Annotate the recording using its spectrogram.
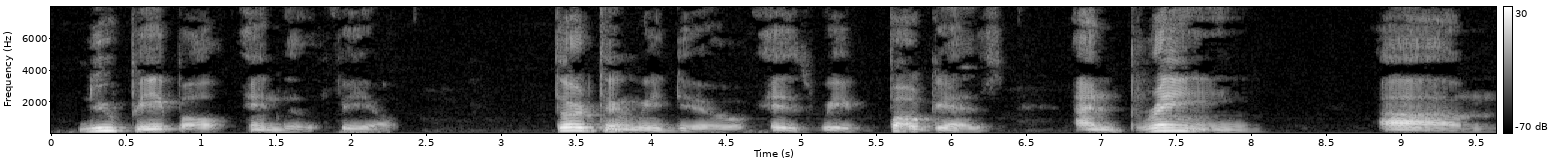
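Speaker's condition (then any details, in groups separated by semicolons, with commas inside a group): ALS; voice very hoarse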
